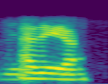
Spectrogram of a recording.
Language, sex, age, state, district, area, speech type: Malayalam, female, 45-60, Kerala, Kasaragod, urban, conversation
